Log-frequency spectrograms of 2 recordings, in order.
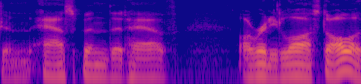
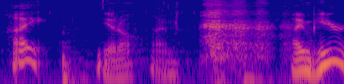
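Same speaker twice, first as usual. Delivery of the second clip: pitched-up public radio announcer voice; 6 semitones higher than usual. Teasing a co-host's on-air intro, the speaker does a public radio announcer voice. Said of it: "what it reminded me of was public radio".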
